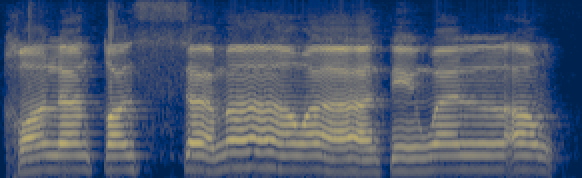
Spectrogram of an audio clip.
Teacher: Kha di hujung kerongkong, qa di pangkal lidah, tempat keluarnya.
